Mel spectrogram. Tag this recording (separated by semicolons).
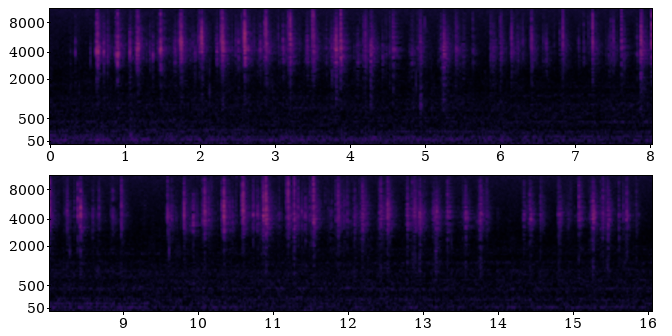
clicks; dog; kitchen; linoleum; poodle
